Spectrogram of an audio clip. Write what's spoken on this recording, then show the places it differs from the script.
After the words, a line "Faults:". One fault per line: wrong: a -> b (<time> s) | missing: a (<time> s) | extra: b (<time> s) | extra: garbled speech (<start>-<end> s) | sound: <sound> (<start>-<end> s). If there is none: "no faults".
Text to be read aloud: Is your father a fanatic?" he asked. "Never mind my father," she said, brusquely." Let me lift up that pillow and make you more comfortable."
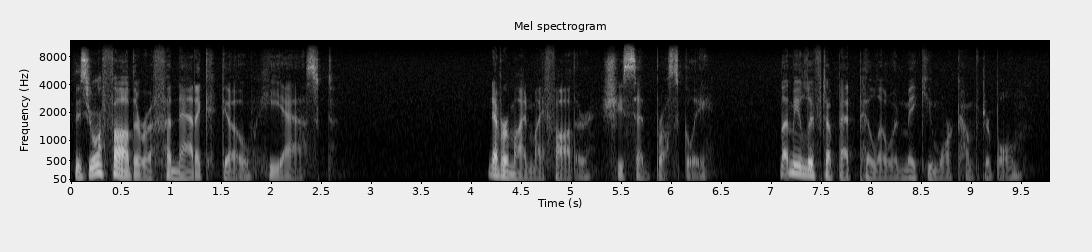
Is your father a fanatic?" go he asked. "Never mind my father," she said, brusquely." Let me lift up that pillow and make you more comfortable."
Faults:
extra: go (1.5 s)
